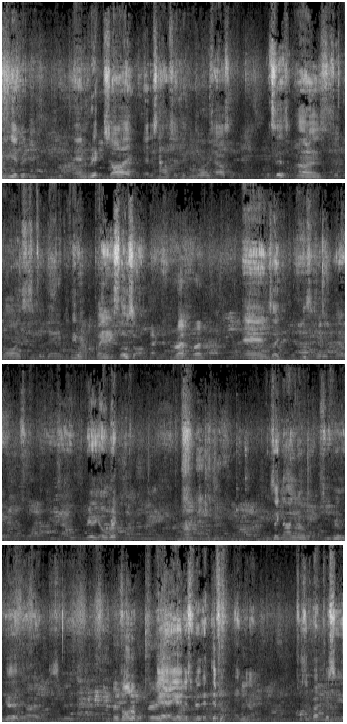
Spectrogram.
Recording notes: Backstage at Firefly Music Festival.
